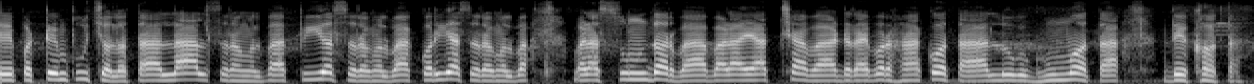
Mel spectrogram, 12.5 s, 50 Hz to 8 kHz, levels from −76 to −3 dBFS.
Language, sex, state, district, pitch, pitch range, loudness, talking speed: Bhojpuri, female, Bihar, East Champaran, 195 Hz, 185-210 Hz, -18 LUFS, 125 wpm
